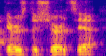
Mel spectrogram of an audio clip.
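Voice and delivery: ordinary talk, nothing marked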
